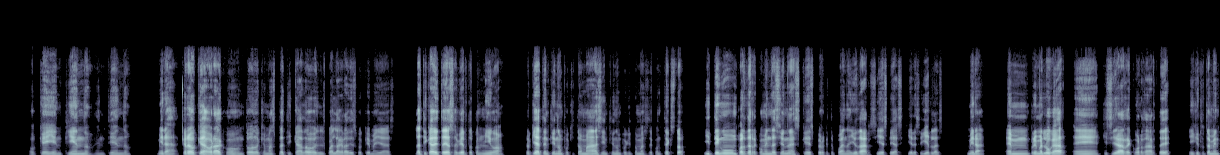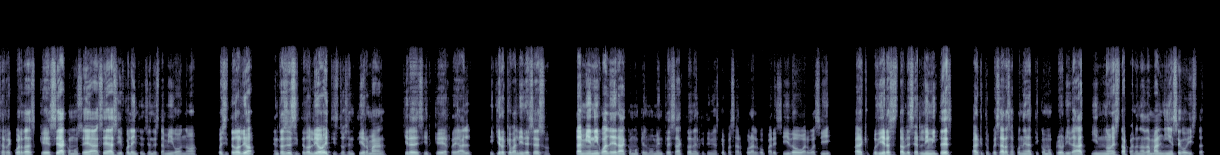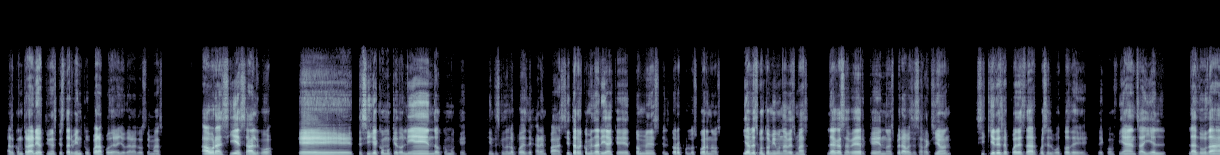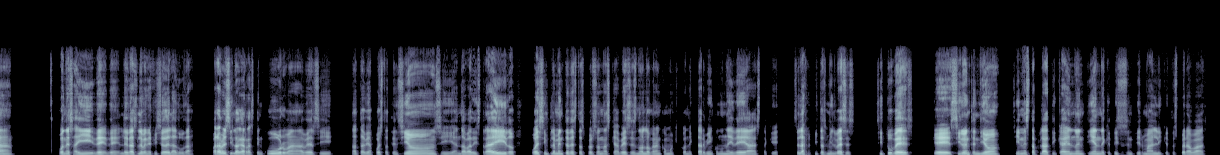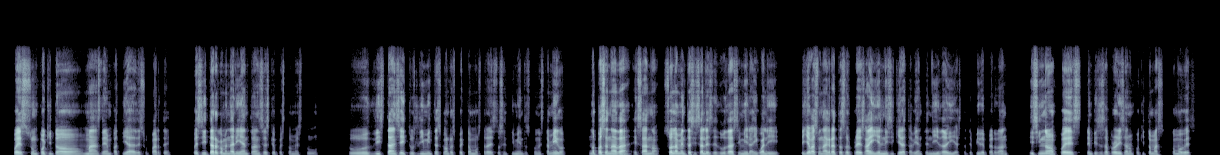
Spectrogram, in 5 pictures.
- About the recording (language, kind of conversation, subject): Spanish, advice, ¿Cómo puedo cuidar mi bienestar mientras apoyo a un amigo?
- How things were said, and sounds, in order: drawn out: "que"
